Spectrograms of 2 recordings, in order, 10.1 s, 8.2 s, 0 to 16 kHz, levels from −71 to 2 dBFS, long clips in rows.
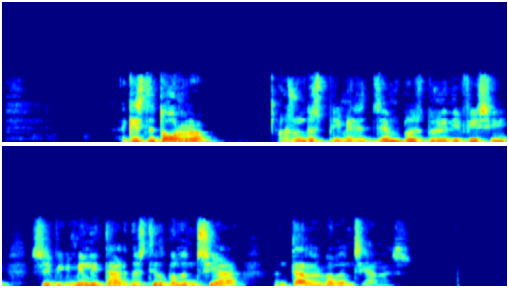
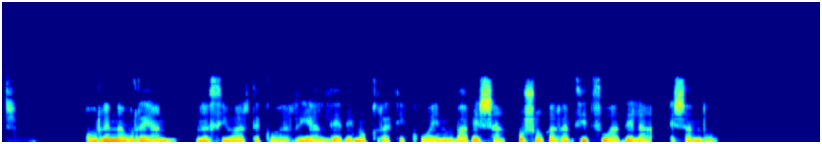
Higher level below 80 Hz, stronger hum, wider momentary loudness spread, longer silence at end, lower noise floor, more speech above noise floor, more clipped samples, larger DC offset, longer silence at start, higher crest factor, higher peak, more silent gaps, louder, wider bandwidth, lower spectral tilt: first, -58 dBFS vs -68 dBFS; neither; first, 16 LU vs 8 LU; about the same, 1 s vs 1.05 s; first, -68 dBFS vs -58 dBFS; first, 49 dB vs 33 dB; neither; neither; first, 1.2 s vs 0.05 s; about the same, 18 dB vs 18 dB; first, -2 dBFS vs -8 dBFS; second, none vs 0.59-0.80 s, 6.62-6.67 s; first, -19 LUFS vs -25 LUFS; about the same, 8.2 kHz vs 7.8 kHz; about the same, -5 dB/octave vs -5.5 dB/octave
